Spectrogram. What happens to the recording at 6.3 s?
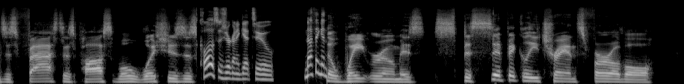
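At 6.3 s the speech continues intact, with no audible fault at that moment.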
